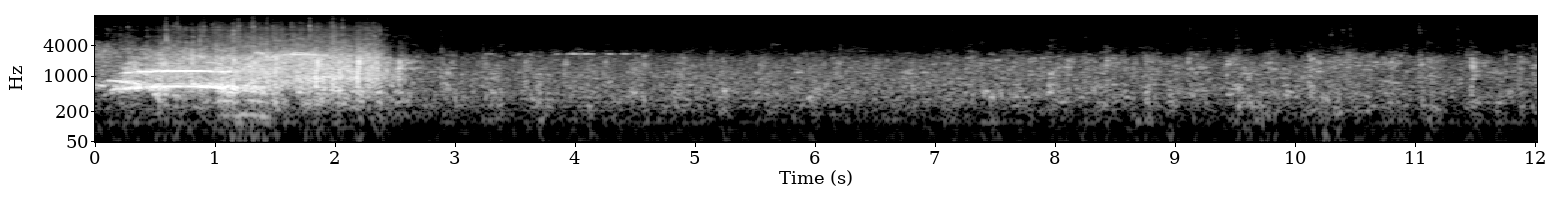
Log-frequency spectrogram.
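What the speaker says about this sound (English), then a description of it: "I wasn't sure if anybody even on this side was going to applaud for that." Audience at the State of the Union address bursts into loud, dense applause for about two seconds, then it drops away to a faint murmuring room with scattered noise.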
